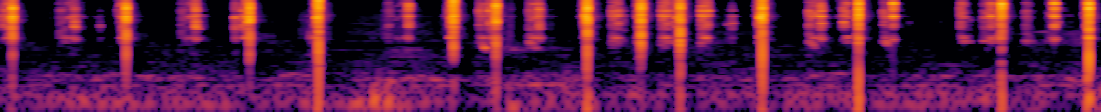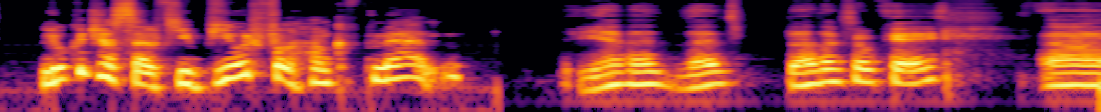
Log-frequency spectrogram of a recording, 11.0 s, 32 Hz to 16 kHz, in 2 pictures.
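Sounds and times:
scissors snipping hair on top of a man's head during a haircut: 0.0 - 5.5
speech: 5.7 - 11.0.

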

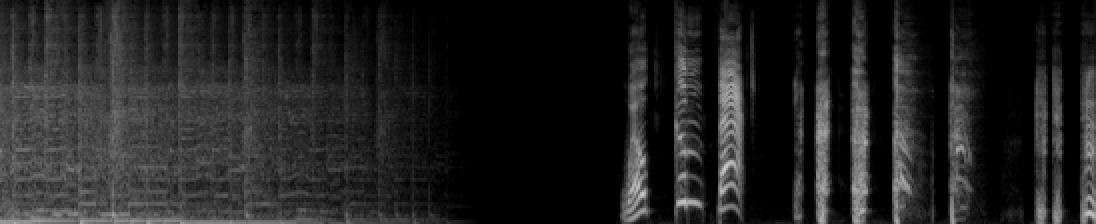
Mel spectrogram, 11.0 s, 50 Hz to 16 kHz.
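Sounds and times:
speech: 6.3 - 7.4
throat clearing from something stuck in the throat: 8.0 - 10.9.

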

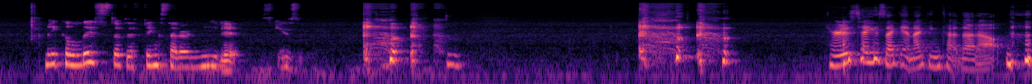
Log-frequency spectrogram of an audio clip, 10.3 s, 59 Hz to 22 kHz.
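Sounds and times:
speech: 0.4 - 3.1, 3.8 - 4.7, 8.3 - 10.3
person with a scratchy throat coughing during an interview: 3.6 - 4.6, 6.4 - 7.4.

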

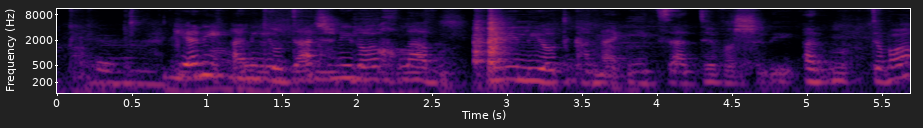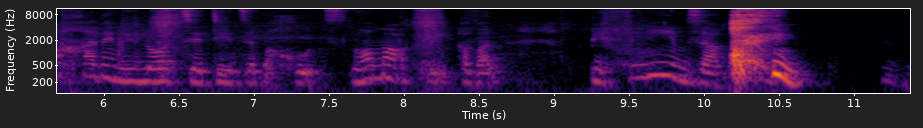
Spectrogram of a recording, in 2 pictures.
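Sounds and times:
speech: 0.3 - 11.3
woman sneezing: 10.2 - 10.7.

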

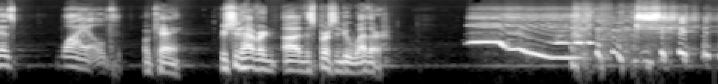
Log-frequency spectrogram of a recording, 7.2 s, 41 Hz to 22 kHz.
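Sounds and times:
speech: 0.0 - 4.0, 5.8 - 7.1
sticky slide whistle being played: 4.7 - 6.6
laughter: 5.3 - 7.1.

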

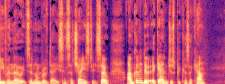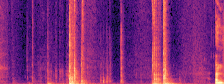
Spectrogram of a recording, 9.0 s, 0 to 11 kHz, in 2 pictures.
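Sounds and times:
speech: 0.0 - 4.2, 8.8 - 8.9
newly fixed washing machine door opening and shutting: 7.6 - 8.1.

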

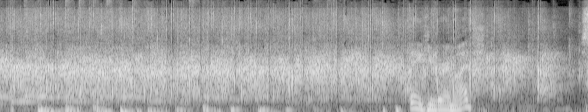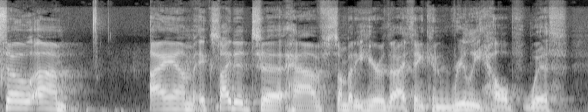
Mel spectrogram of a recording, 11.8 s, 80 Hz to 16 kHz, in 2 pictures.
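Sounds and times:
enthusiastic applause from a sizeable crowd: 0.0 - 6.0
speech: 4.1 - 4.8, 5.9 - 6.8, 7.4 - 11.7.

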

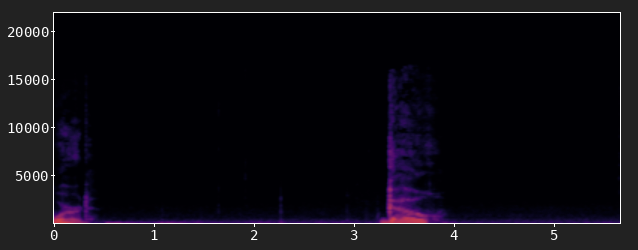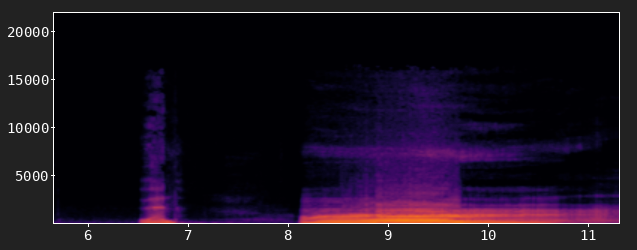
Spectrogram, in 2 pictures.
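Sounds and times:
speech: 0.1 - 0.5, 3.3 - 3.9, 6.6 - 7.0, 8.2 - 10.3
monster's angry roar: 8.2 - 11.3.

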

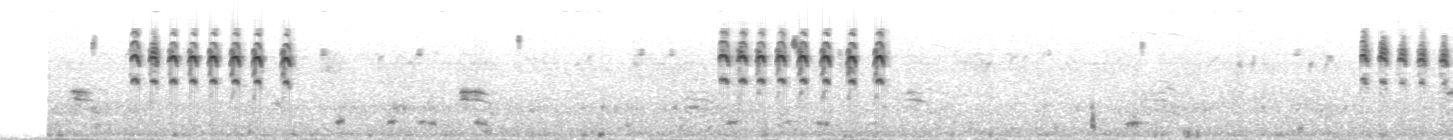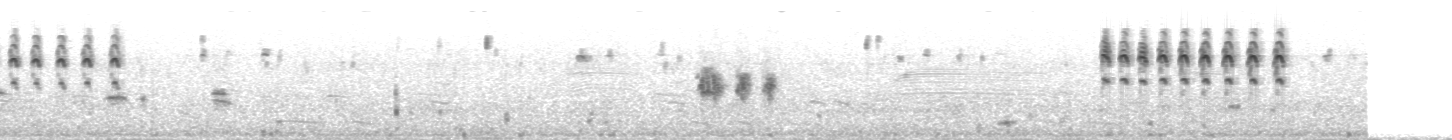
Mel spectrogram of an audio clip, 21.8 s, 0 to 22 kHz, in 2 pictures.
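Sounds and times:
Falco tinnunculus kestrel giving shrill kee-kee-kee calls: 0.5 - 4.0, 5.0 - 7.0, 9.7 - 16.8, 19.1 - 20.6.

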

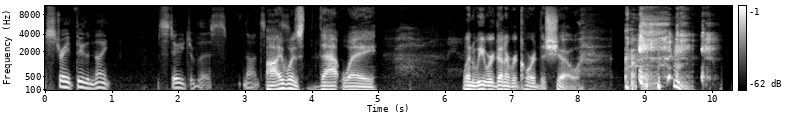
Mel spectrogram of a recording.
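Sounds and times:
speech: 0.0 - 1.1, 1.7 - 5.4, 6.3 - 10.1
two people coughing: 8.7 - 10.2.

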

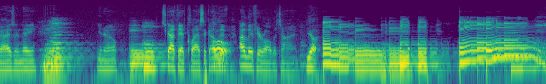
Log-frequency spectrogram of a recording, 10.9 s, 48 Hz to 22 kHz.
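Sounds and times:
speech: 0.0 - 1.4, 2.0 - 8.1
Stratocaster electric guitar played through effects: 2.6 - 3.4, 6.4 - 10.9.

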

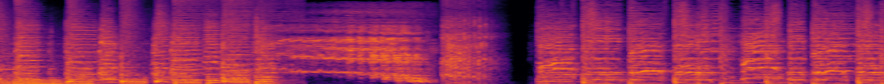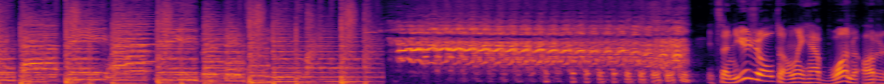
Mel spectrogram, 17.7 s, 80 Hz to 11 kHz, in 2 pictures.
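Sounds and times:
upbeat music with punchy drums: 0.0 - 2.9, 5.4 - 12.7
horse whinnying: 2.5 - 5.1, 12.7 - 15.8
speech: 16.1 - 17.6.

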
